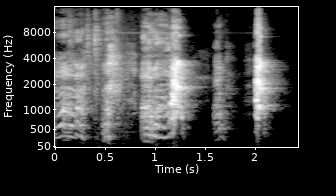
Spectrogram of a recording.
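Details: Miniature Pinscher begging for dinner indoors, several rapid overlapping barks and whining yelps, the last two short and sharp, while a person talks to it and a phone is mentioned.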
